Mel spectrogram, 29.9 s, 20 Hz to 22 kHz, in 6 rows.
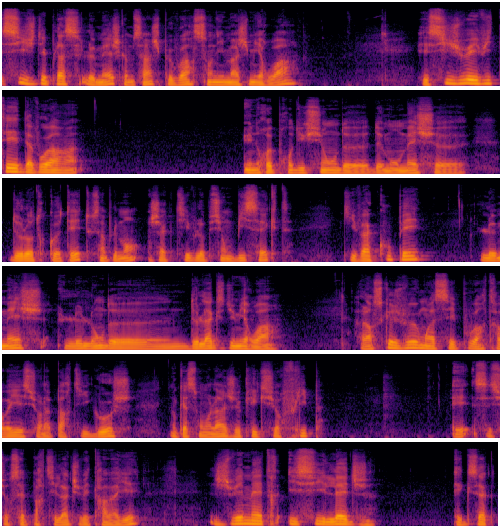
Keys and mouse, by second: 0.6-1.8 drag, 2.6 alt+click, 3.0 Tab, 3.5 alt+click, 4.4 Tab, 13.0 Tab, 13.5 Tab, 14.1-15.3 drag, 15.4 Tab, 15.8 alt+drag, 17.0 alt+click, 17.6 Tab, 18.6-19.4 drag, 20.1 Tab, 20.5 Tab, 23.4 Tab, 23.8 alt+click, 24.2 Tab, 25.5 KP_1, 26.3-26.7 alt+shift+drag, 28.5-29.8 drag.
